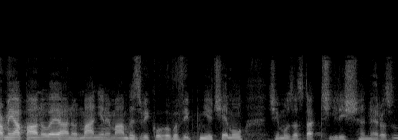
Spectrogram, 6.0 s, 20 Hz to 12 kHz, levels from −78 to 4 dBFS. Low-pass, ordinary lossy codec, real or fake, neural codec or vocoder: 7.2 kHz; AAC, 32 kbps; fake; codec, 16 kHz, 0.5 kbps, X-Codec, HuBERT features, trained on LibriSpeech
